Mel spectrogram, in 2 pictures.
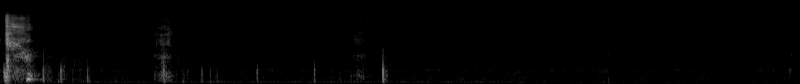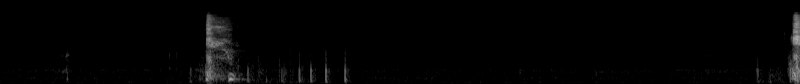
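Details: Male sneezing in a run of 20 sneezes: several sharp, explosive bursts with quiet gaps between them.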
